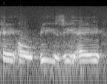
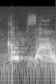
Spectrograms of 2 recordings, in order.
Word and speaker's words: Kobza: It's spelled K-O-B-Z-A, Kobza.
